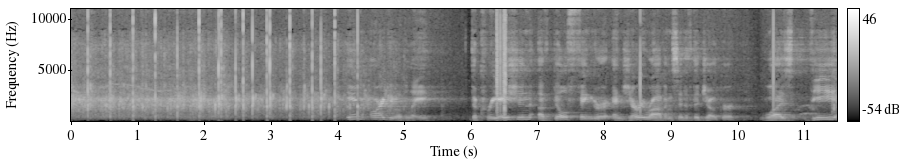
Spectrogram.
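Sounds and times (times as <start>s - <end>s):
crowd clapping: 0.0s - 5.0s
speech: 4.2s - 11.4s.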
